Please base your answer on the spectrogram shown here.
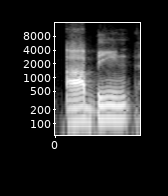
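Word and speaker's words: Abanikanda: I think it's Abinkanda, but in the pronunciation guide, it's Abnikanda. I'm pretty sure there's like a long like there's a double E, but we've been calling him Abinkanda.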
